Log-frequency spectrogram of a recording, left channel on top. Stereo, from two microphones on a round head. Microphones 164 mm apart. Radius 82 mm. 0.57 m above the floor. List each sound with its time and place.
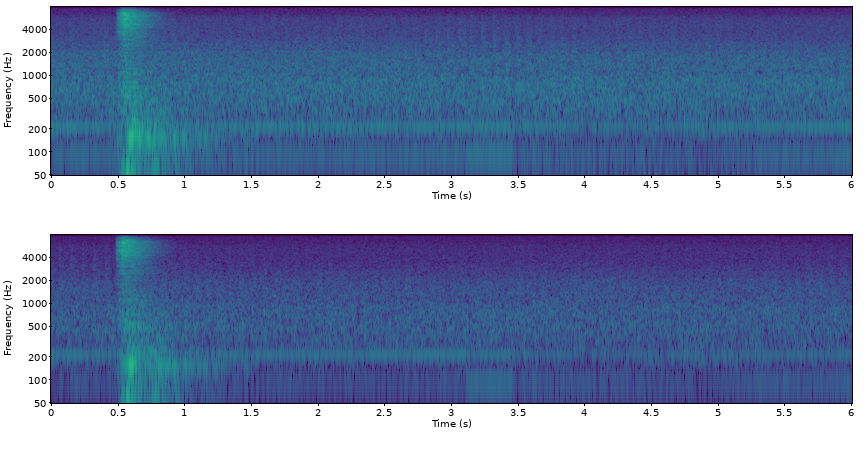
0.5 s a whoosh: 35° right (ahead or behind), 1.3 m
